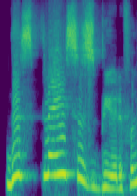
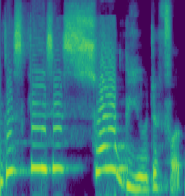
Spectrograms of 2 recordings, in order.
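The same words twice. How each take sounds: First: Said in the usual way. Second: "so" pitched high and stretched for emphasis; emphatic SO. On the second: Shown as a demonstration. Teacher showing students the emphatic word, high stress on "so". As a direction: gush it, leaning hard on "so". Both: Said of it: "emphatic "so".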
